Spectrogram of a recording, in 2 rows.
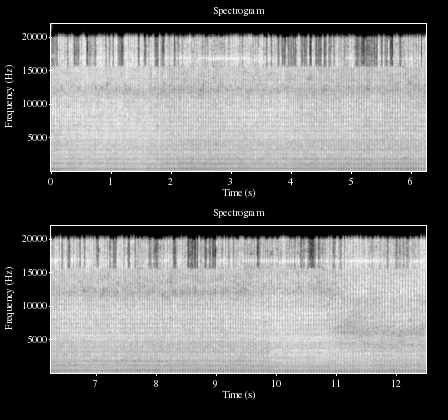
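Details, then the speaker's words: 1970s Hahn Eclipse BHT-120 tiller, 3.5 hp flathead Briggs & Stratton, revived after decades, tilling wet dirt: steady low chug that dips and recovers as it digs; normal healthy running under load. "Thing's a workhorse. Works great."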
